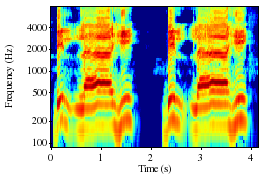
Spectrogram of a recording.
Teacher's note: لفظ اللہ کے نام سے پہلے زیر ہے تو لفظ اللہ کے نام کو باریک کرنا ہے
